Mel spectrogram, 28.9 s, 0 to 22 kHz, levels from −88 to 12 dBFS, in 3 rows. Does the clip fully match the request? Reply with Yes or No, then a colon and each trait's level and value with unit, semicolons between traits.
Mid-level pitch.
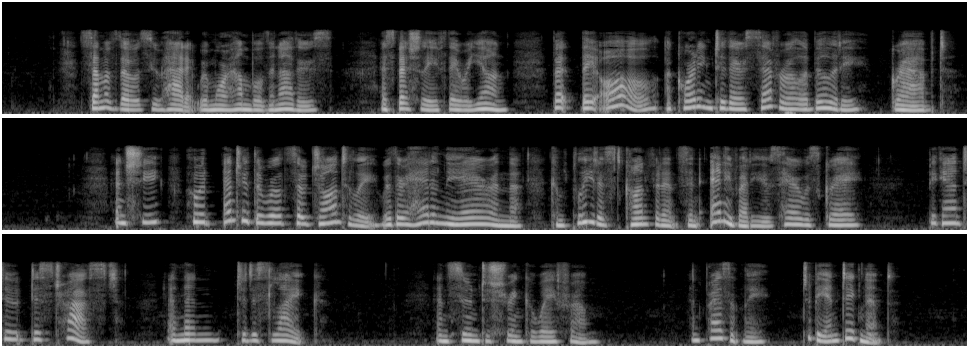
No: high, 200 Hz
